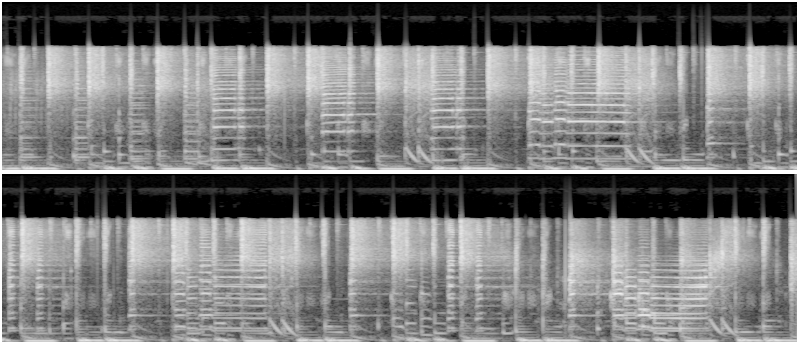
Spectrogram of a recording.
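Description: A music track plays loudly and steadily throughout, with a deep, heavy bassline, a regular rhythmic pulse and bright melodic layers on top; no one speaks over it.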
